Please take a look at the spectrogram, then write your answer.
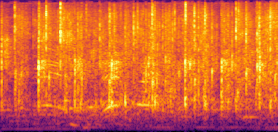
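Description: A church congregation applauds during a healing service, a soft, distant spatter of clapping with scattered sharper claps and a faint murmur of voices underneath, fairly quiet overall.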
